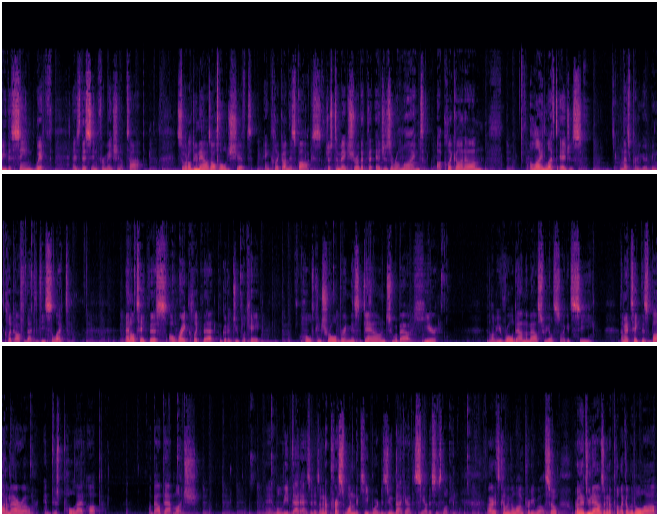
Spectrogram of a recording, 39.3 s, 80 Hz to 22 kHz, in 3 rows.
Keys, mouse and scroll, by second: 6.0 shift+click, 11.7 click, 13.8 click, 15.8 click, 16.7 click, 17.9 click, 19.9-22.3 ctrl+drag, 23.2-24.3 scroll down 6, 24.3-24.7 scroll up 2, 27.0-30.2 drag, 31.4-32.1 drag, 34.4 1, 35.1-36.0 drag.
